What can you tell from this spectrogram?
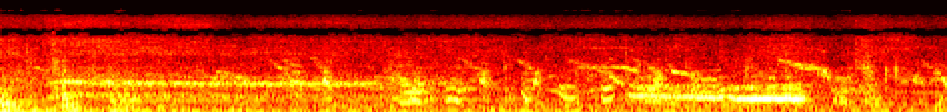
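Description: A flock of young chickens, about three months old, clucking and calling. One long drawn-out call runs through the first two seconds, and a wavering call comes about three seconds in.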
